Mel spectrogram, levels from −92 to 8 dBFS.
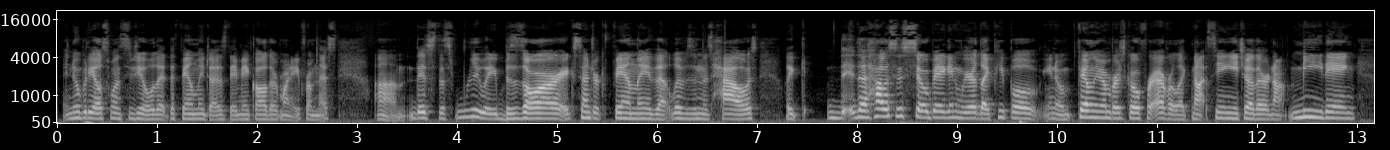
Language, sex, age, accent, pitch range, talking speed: English, female, 20-39, American, 165-210 Hz, 240 wpm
